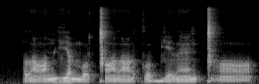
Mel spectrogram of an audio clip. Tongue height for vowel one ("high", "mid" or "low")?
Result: low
